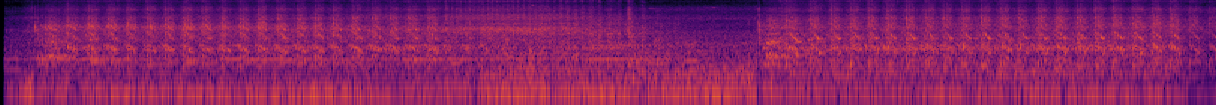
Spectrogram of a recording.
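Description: Starter turns the engine at a quick even rhythm, about four beats a second, across two long attempts, but it never fires: cranks, no start. Cause suspected, not confirmed.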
